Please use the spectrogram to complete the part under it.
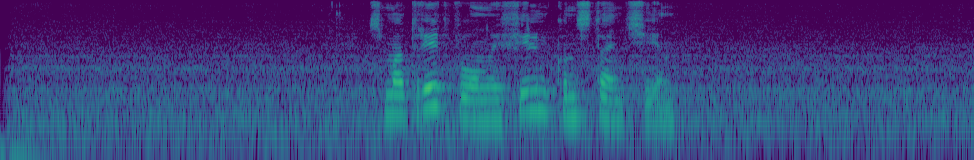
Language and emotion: Russian, neutral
